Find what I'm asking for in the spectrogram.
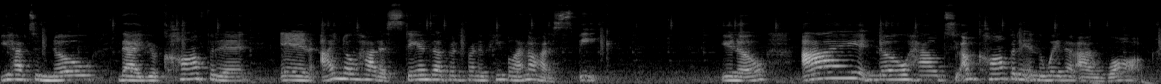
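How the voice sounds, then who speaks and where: Over music in the background, a woman speaks at a fairly slow pace with ordinary pitch variation and audible room echo. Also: medium pitch for a woman. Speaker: spiritual life coach and YouTuber. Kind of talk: casual talk to camera. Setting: talking to camera alone. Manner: halting, sometimes stutters.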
